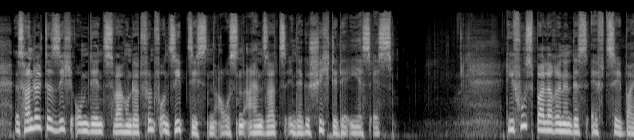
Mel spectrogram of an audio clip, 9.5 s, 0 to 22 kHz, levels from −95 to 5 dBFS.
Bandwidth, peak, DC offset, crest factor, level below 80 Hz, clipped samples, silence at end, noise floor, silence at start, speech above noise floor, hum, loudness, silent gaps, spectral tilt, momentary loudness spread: 16.5 kHz; -8 dBFS; under 0.1%; 16 dB; -62 dBFS; under 0.1%; 0 s; -69 dBFS; 0 s; 46 dB; none; -23 LUFS; none; -4.5 dB/octave; 7 LU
